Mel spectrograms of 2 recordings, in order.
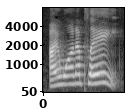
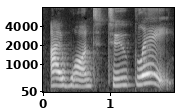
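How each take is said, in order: First: The words blend into a short reduced form. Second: Each word is pronounced fully and separately.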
